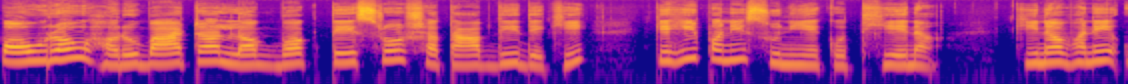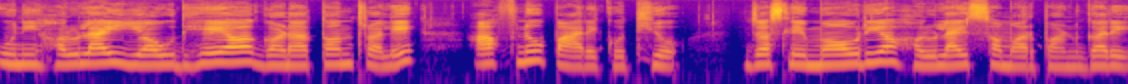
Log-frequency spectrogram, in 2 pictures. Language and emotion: Nepali, neutral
